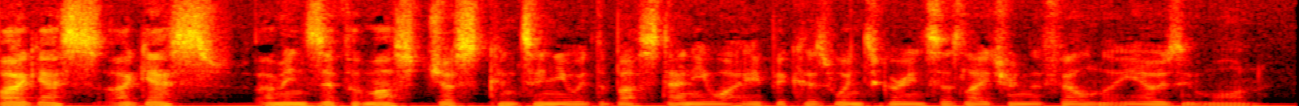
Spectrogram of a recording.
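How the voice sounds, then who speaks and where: A man speaks at a very fast pace with hardly any pauses, his very deep, low pitch carrying a dark, mellow tone. His voice is somewhat breathy, and his intonation stays fairly even. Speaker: podcast co-host. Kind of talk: casual podcast conversation.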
